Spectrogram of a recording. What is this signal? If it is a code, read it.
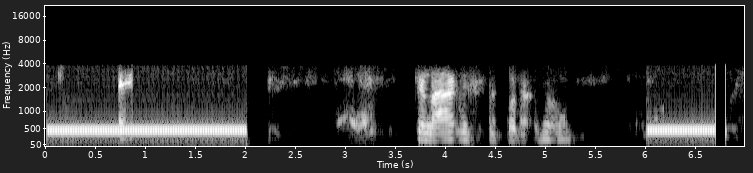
Ringback tone (North America), 440 + 480 Hz, with speech.
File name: out- - - - - .45651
